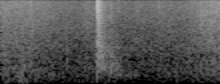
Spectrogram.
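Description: Near silence: room tone, with one short faint click about a second in.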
